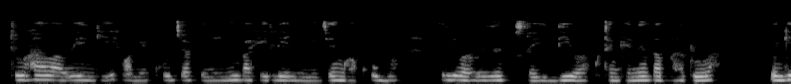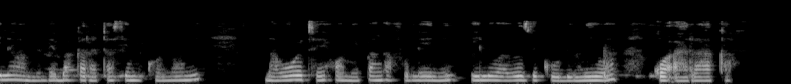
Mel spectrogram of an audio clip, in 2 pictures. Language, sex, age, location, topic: Swahili, female, 18-24, Kisumu, government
